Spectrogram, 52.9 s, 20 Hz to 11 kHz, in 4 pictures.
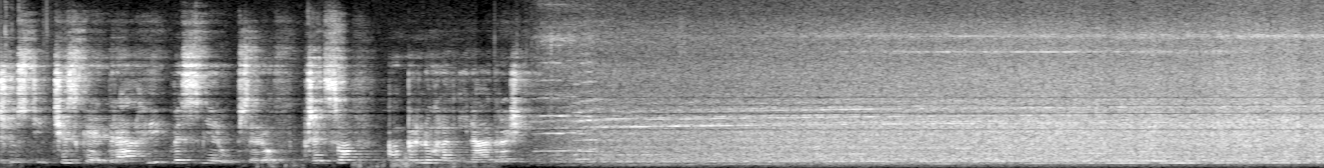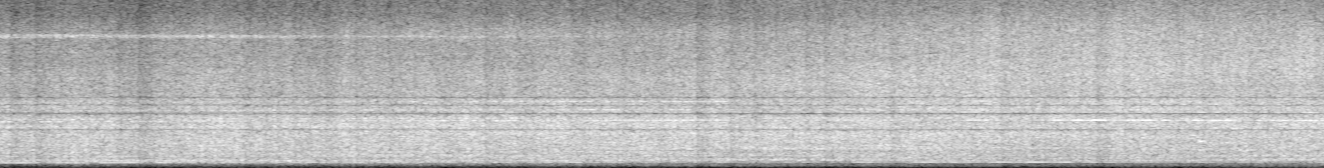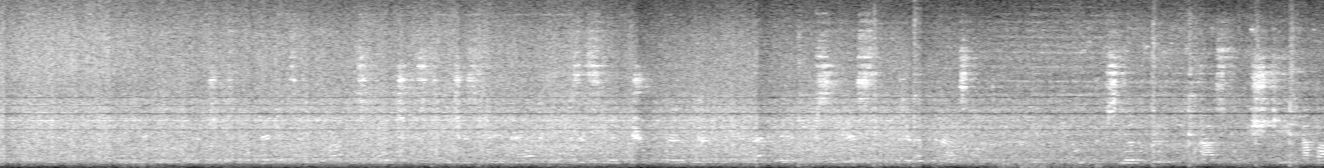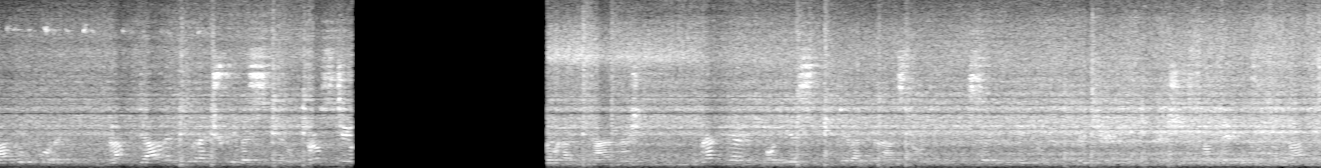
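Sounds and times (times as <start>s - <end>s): electric locomotives passing: 4.1s - 43.2s, 45.2s - 52.9s.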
